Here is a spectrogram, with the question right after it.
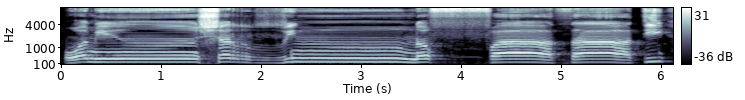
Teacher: وَمِن شَرِّ النَّفَّاثَاتِ، ٹھیک ہے، فا کے اوپر کھڑا زبر ہے اور ثا کے اوپر بھی کھڑا زبر ہے تو کھڑا زبر میں ایک الف کے برابر کھینچیں گے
